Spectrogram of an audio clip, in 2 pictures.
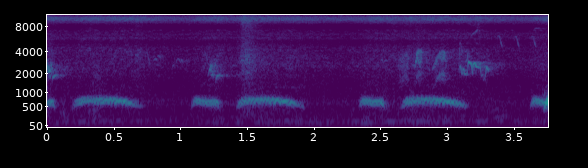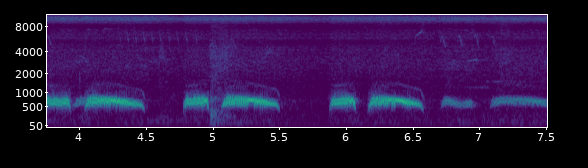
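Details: Spotted dove with a voice described as crisp and sharp, giving low mellow coos in short phrases of two to three notes. The coos grow louder towards the end, and faint small-bird chirps sound in the background.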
